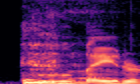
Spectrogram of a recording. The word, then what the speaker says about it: Ilmater: So not playing to Ilmater. How it's said. That is how it's said. I looked into this a lot. Nope. That's how it's said. I know. That's how it said. It's Ilmater. So not praying to Ilmater though.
